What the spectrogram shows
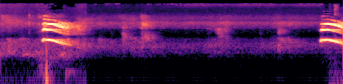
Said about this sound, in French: Il y a un autre petit oiseau de nuit où leurs cris peuvent ressembler à des miaulements. J'en ai croisé quelques-uns en partant de chez moi. C'est le hibou petit duc que je vais mettre ici en post-production.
